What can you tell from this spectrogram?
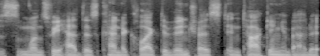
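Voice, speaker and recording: The recording is very clean, with a silent background. A man speaks in a very deep, low voice at a moderate pace, flat and monotone. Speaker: college radio co-host. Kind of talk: casual chat. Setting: radio studio. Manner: hesitant, many filler words.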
